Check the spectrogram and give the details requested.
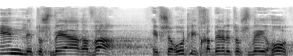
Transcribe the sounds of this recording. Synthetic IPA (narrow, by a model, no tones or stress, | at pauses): enle̞t̪o̞ʃvejaːʁava | efʃaʁutliit̪χabe̞ʁlet̪o̞ʃve̞jɦot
